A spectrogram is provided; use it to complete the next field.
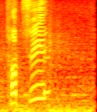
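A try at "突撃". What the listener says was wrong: Don't forget the Geki.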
